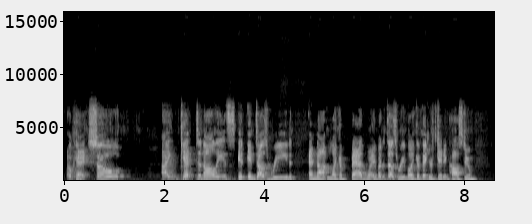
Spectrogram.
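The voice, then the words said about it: Chicago accent. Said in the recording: “Can you hear my Chicago accent?”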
